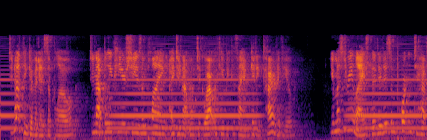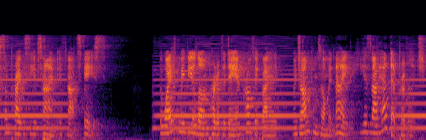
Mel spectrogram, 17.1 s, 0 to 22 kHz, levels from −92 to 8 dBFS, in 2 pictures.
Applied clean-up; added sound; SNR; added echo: none; Bowed string instrument; 7 dB; reverberation time 0.8 s.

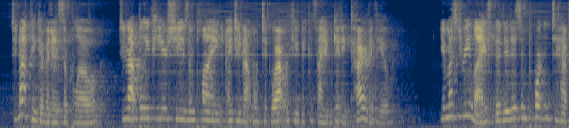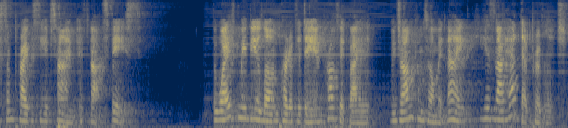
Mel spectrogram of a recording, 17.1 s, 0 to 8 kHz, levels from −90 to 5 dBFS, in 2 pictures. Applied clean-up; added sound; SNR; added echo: neural separator model SepFormer DNS4.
